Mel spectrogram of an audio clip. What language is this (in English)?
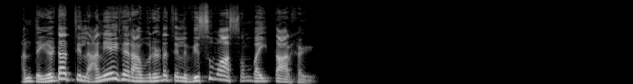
Tamil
